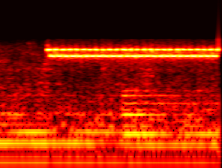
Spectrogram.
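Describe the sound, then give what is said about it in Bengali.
A mobile phone ringtone for an incoming call: a steady, bright electronic tone starts after about half a second and holds unbroken over a low, constant background hum. “এক minute দাঁড়া, phone দিছে।”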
